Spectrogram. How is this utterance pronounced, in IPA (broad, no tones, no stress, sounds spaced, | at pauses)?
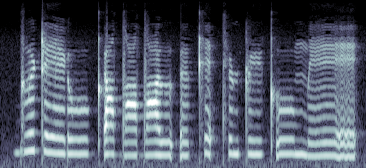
ɡ ɯ ʈ eː ɽ uː kʼ ø dˤ ɑ dˤ ɯː ʔ ø kʰ e ʔ tʰ y ɳ ʈ y kʼ uː m eː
